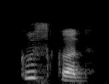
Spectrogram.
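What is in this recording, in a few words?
"кыскӧд", Komi-Zyrian, female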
